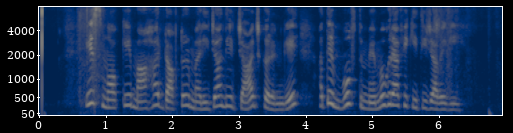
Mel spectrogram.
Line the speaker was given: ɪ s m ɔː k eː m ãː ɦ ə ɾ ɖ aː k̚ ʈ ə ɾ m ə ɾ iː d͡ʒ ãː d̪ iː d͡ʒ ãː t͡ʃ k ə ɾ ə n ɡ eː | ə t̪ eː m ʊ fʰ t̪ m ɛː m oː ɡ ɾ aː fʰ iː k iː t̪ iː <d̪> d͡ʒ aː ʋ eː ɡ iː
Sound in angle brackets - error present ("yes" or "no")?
yes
